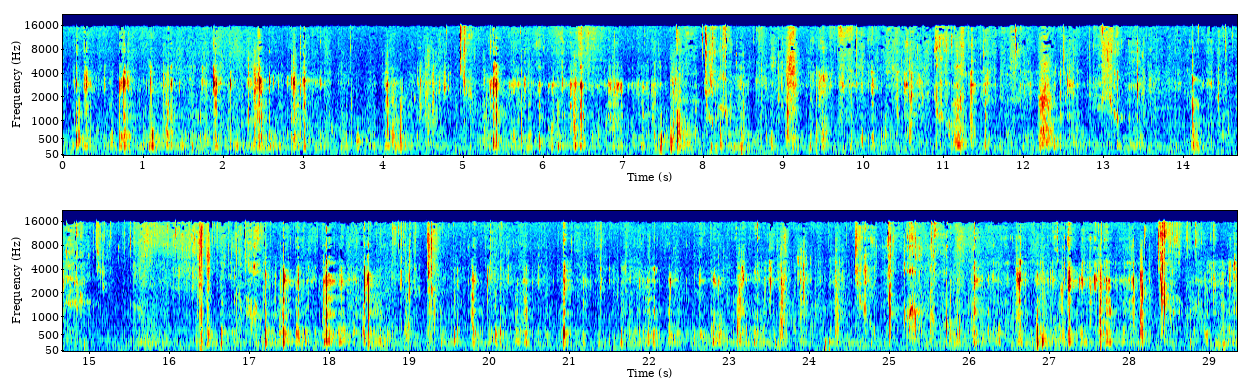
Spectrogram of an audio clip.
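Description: Close-miked eating: chewing and biting of curry and garlic naan dipped in sauce, with many short, irregular wet mouth clicks.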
